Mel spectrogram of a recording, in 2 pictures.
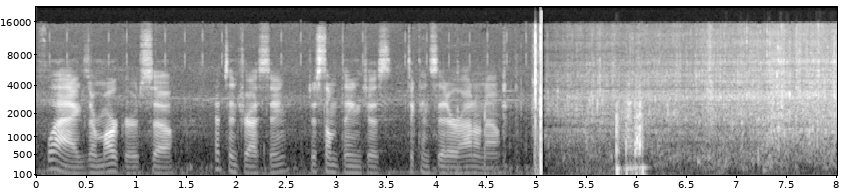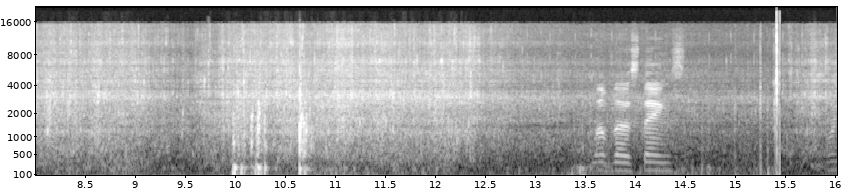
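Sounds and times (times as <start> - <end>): river water lapping: 5.1 - 16.0
sharp knocks near microphone: 5.8 - 6.2, 10.0 - 10.9.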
